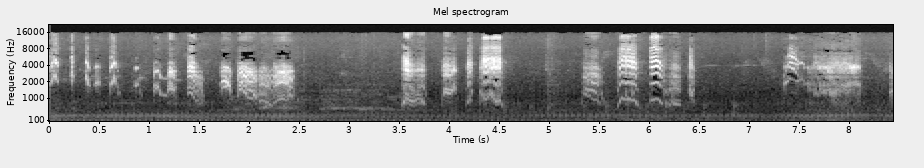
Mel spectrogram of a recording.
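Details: Harsh call of a long-tailed shrike, played to lure other shrikes into calling back: rapid grating notes and rasping bursts, a pause, then more scratchy rising phrases over a faint hum.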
